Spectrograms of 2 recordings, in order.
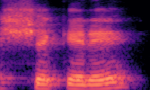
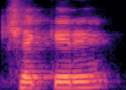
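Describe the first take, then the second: First: It is said in the more common pronunciation. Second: It is said in the Spanish pronunciation. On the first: "Now we might know it as" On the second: "In our Spanish, we pronounce it"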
